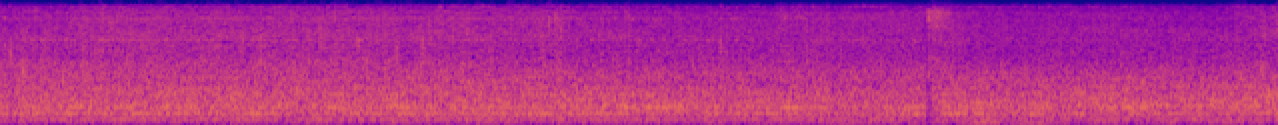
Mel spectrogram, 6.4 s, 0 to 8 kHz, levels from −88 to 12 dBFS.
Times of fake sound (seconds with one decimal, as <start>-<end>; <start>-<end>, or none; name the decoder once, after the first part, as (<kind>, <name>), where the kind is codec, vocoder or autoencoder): 3.8-5.6 (codec, DAC)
